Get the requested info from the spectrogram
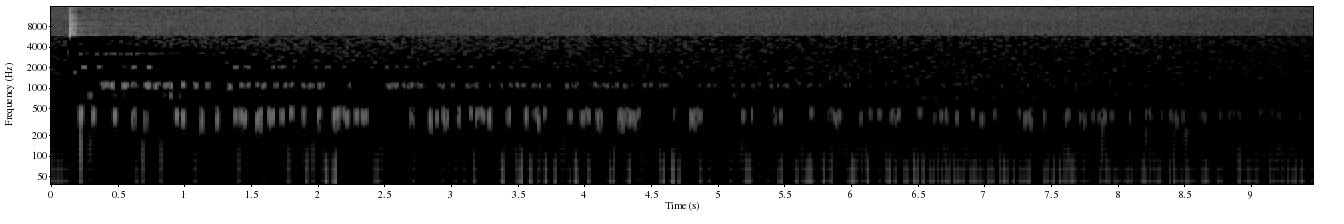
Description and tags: softening sound of a brazen singing bowl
